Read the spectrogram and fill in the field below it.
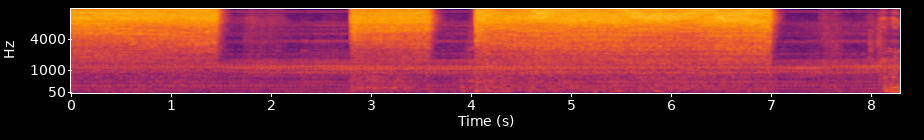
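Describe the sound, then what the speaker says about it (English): Several bursts of airbrush paint spray hiss over model railway scenery. There are three or four separate blasts, each lasting one to three seconds with short gaps between them. The blasts are close and loud, with no talking. "with a blast of the airbrush, I can just mute everything down a little bit"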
